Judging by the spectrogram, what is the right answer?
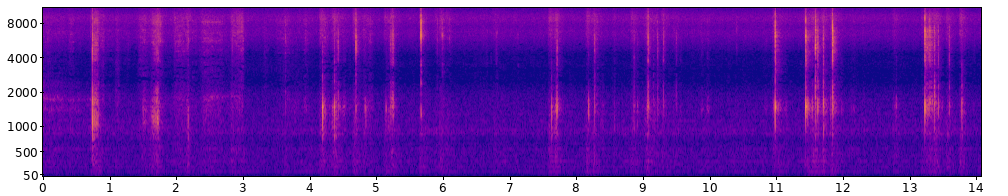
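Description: A wrench tightening a nut and washer onto a steel eyebolt through a wooden centering ring: irregular sharp metal clicks and taps as the wrench is repositioned and turned, with a quick cluster of clicks near the end.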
